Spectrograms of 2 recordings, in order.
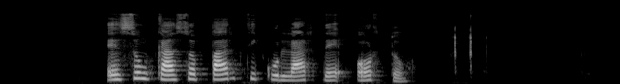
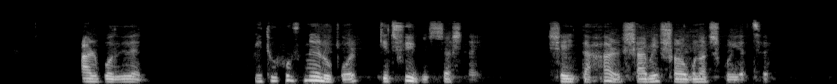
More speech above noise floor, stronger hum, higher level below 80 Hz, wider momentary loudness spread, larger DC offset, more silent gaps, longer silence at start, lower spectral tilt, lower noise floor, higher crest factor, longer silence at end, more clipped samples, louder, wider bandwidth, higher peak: second, 58 dB vs 67 dB; neither; second, -74 dBFS vs -58 dBFS; first, 19 LU vs 10 LU; neither; neither; first, 1.05 s vs 0.8 s; about the same, -4 dB/octave vs -5 dB/octave; second, -81 dBFS vs -86 dBFS; about the same, 22 dB vs 20 dB; first, 2.15 s vs 0.7 s; neither; second, -23 LUFS vs -20 LUFS; first, 11.5 kHz vs 8.2 kHz; about the same, -4 dBFS vs -2 dBFS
